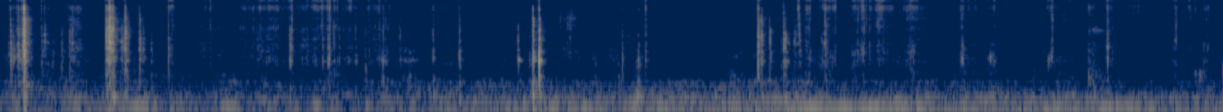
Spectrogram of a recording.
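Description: Scattered light clicks and taps of hard plastic toy animal figures being handled and set down on a plastic toy trailer and artificial grass, the sharpest about five seconds in, over a faint low hum.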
